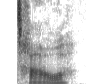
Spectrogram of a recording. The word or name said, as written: traver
